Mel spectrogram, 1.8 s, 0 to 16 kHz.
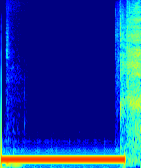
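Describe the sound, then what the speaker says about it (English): A pure 200 Hz sine tone from the Serum synthesizer holds loud and perfectly steady for about one and a half seconds, then cuts off into faint noise. "We're playing this note here, which is approximately, say, 200 hertz"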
